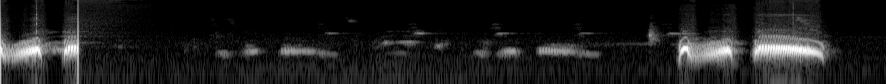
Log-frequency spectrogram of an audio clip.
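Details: Luring spotted dove calling in the thúc style: a loud coo pair opens, faint low murmurs follow, then another strong two-note coo, short then long and slightly falling, closes the clip.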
